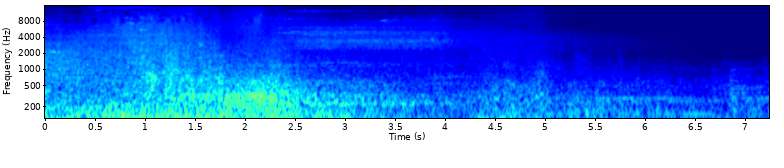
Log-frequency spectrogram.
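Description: A game's victory fanfare swells and fades.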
